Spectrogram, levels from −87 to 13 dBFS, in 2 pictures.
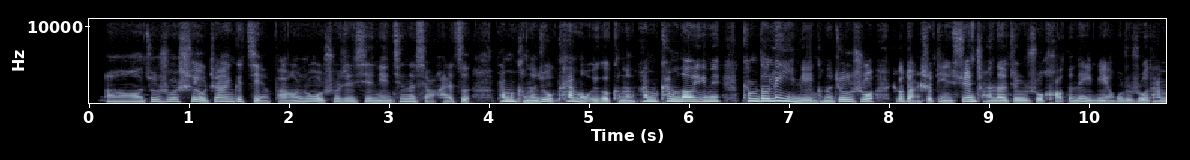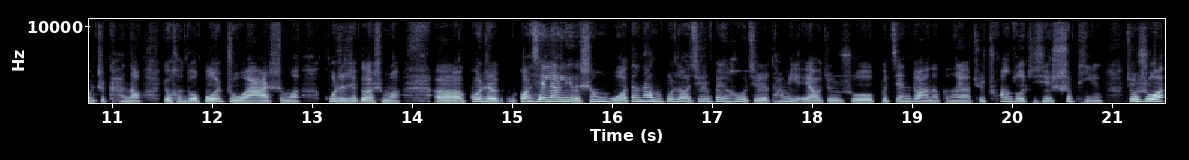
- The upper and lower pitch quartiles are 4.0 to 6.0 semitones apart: Yes, average, 4.3 semitones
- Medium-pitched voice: No, high, 195 Hz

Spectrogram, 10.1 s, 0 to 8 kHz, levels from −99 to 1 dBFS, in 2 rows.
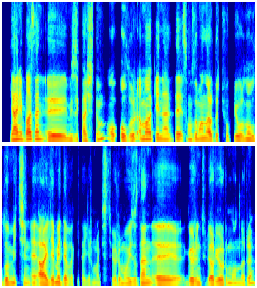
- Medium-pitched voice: Yes, medium, 145 Hz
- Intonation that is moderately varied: Yes, average, 4.4 semitones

